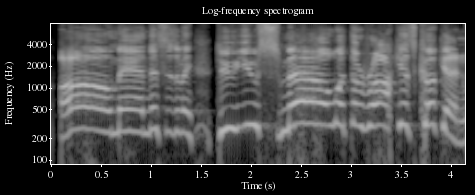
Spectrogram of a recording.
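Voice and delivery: high, loud wrestler hype voice; Peter as the Rock. Retold or imitated. Peter, flexing before the crowd, in a loud hype voice. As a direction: brag like a pumped-up wrestler. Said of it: "And he's like".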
